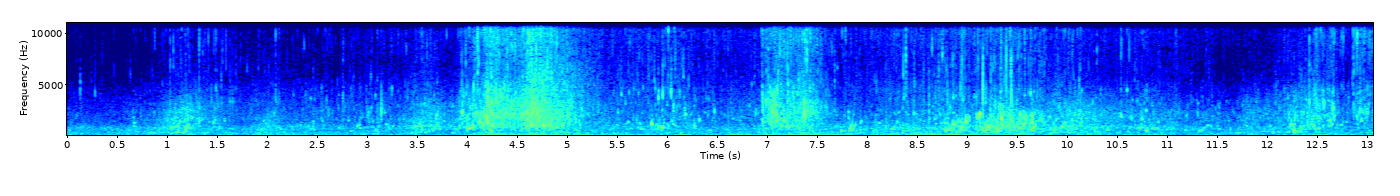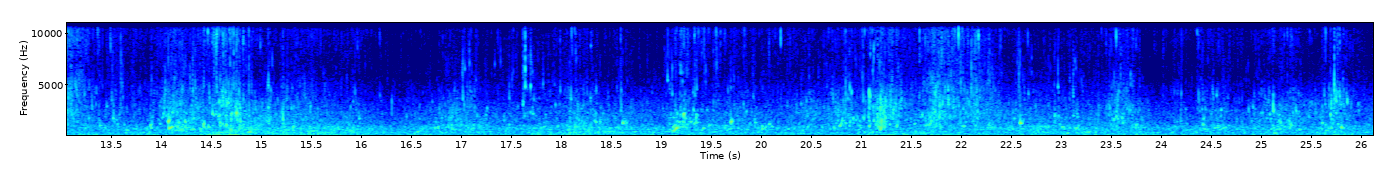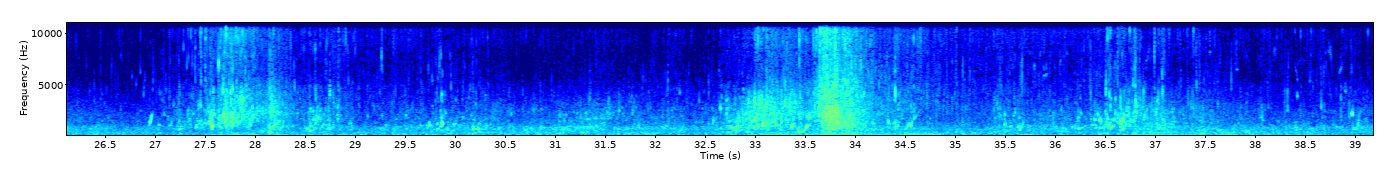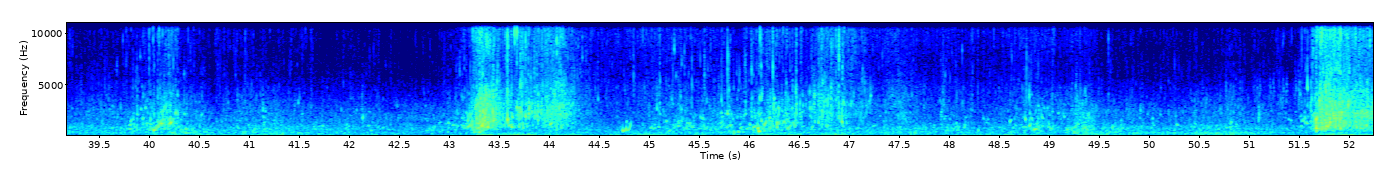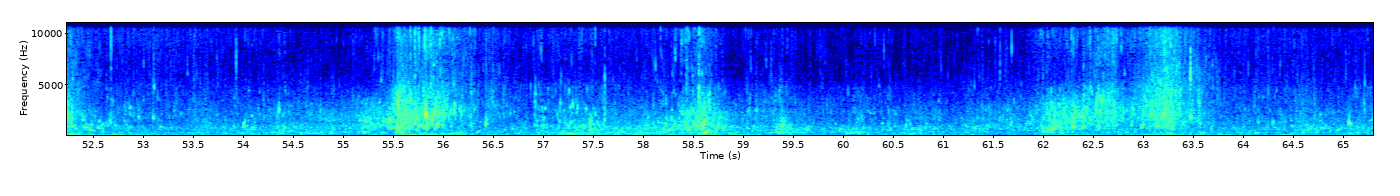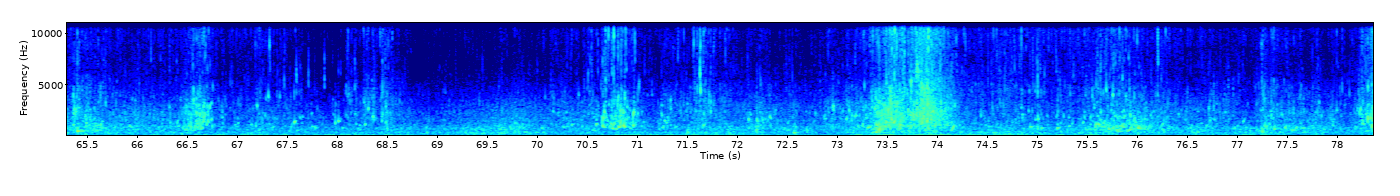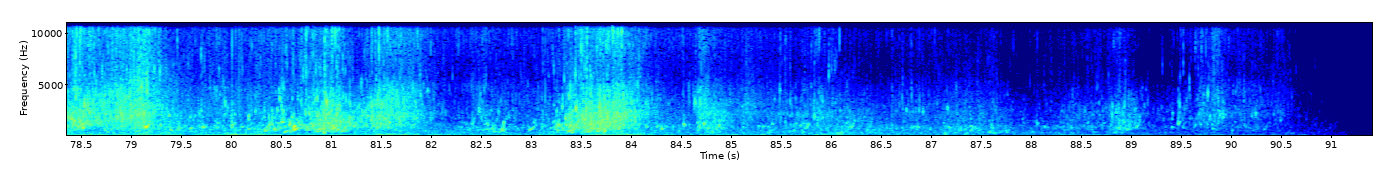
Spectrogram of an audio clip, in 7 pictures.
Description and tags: colera sea waves
This is my first recording with the H2n.
I used the surround 4 Ch function to record the
sound of the waves when they arrive at beach.
I recorded this archive on Colera (Catalonia)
